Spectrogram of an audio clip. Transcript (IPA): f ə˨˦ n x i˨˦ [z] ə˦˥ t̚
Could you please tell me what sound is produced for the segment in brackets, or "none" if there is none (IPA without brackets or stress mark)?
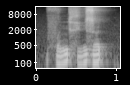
z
